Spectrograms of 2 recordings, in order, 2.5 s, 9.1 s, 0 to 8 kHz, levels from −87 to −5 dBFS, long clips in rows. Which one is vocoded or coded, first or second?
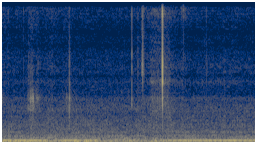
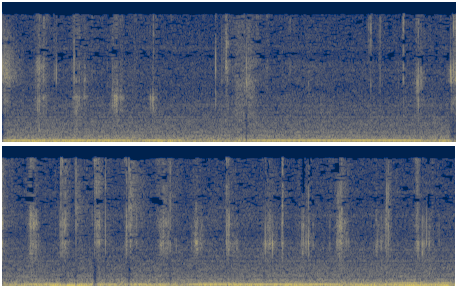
first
